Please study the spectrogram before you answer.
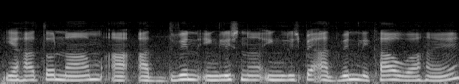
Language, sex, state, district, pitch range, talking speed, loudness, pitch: Hindi, female, Haryana, Charkhi Dadri, 195-215 Hz, 170 wpm, -16 LUFS, 205 Hz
